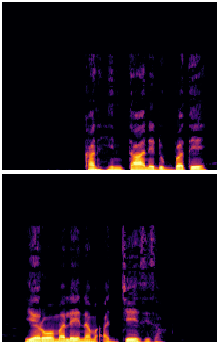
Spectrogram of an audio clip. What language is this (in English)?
Oromo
